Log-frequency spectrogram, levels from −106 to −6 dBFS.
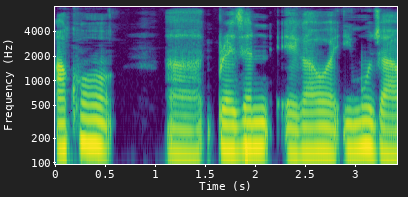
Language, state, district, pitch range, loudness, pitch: Idu Mishmi, Arunachal Pradesh, Lower Dibang Valley, 135-155 Hz, -17 LUFS, 150 Hz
